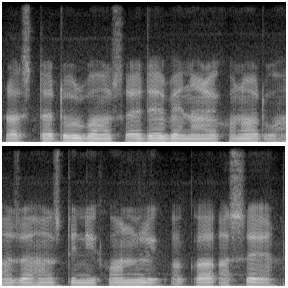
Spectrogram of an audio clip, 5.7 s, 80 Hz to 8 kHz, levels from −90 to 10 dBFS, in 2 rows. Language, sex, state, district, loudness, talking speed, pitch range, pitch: Assamese, male, Assam, Sonitpur, -17 LUFS, 95 wpm, 100-110 Hz, 105 Hz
